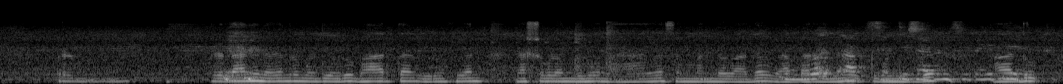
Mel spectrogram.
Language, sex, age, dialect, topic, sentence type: Kannada, male, 18-24, Mysore Kannada, banking, statement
